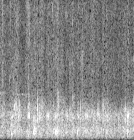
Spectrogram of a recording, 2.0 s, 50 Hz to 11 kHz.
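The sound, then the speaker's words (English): A church audience claps together for news that over 2,000 people found Jesus at its services, in a steady, dense wash of applause, with many overlapping hand claps forming a continuous crackle at an even moderate loudness. “Just this summer, you can clap for that.”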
